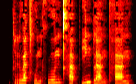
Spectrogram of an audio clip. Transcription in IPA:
k r u˦˥ a̯ tʰ u˨˩ n kʰ w o˥˩ n kʰ a˨˩ p̚ ʔ i˥˩ n p l a˩˦ ŋ pʰ a˦˥ ŋ

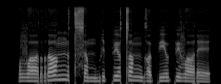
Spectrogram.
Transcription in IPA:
v ʌː˨ r ʌː˦ ŋ ə˧ t s ə˨ m b i˧ pʲ ɔ˦ t ʌ˧ ŋ ɡ ʌː˨ pʲ e˧ u̯ pʲ ʌ˨ v ʌː˨ ɾ e˨

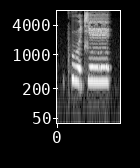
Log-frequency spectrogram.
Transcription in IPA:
pʰ u˧˩ ə̯ t͡ɕ eː˧

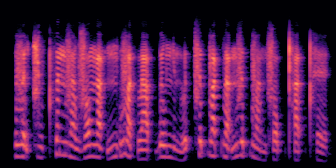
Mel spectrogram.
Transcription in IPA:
v ɛ̰˧˨ w t͡ɕ ṳ˨˩ t̪ʰ ə˧ n z a̤˨˩ w z ɔ˧ ŋ a̰ː˧˨ ŋ ɲ ṵ˧˥ v a˨˩ t̚ l aː˨˩ p̚ ɓ ə˧ w ɲ ə̤˨˩ n l ə˦˥ p̚ s ə˦˥ p̚ v a˦˥ k̚ z a̰˧˥ n z ə˦˥ p̚ v a̤˨˩ n s ɔ˨˩ p̚ t̪ʰ a˨˩ t̚ t̪ʰ ɛ̤˨˩

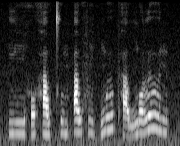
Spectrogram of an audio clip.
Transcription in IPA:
j iː˩ h o˩ h a˩˧ w t̪ʰ u˩˧ m ʔ a˧ w f iː˧˩ k̚ m ɯː˧˥ pʰ a˩ w ŋ o˧ l ɯː˥˨ n

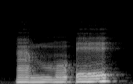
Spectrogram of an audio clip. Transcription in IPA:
æ̃ mː õ ʔ e

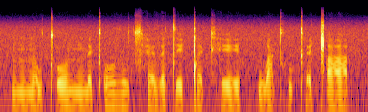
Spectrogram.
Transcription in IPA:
nː ʌ w tʼ o nː ɛ kʼ o ð u t͡sʰ ɛ ð ɛ t e ǃ ɛ kʰ e | w a kʰ u kʼ ɛ ǁ a

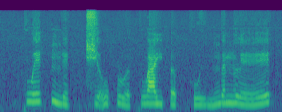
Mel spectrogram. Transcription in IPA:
k w e˦˥ k̚ ŋ e˨˩ k̚ t͡ɕ ə̰˧˥ w ʔ u˧˩ ə̯ k w a˧ j ʔ ə˨˩ p̚ h w ɨ̤˨˩ ŋ ə˧ n l e˨˦

